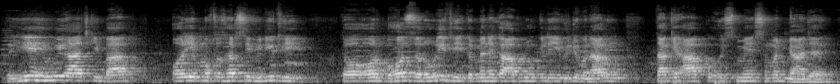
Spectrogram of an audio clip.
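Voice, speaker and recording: A man's voice: fairly high pitch, steady tone, moderate pace. A man teaching Quran recitation in a patient manner, explaining the rules and drawling syllables in a chanting voice. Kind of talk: explaining tajweed with chanted spelling. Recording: echoey room with faint hum.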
